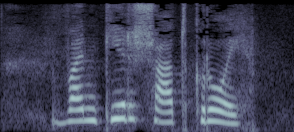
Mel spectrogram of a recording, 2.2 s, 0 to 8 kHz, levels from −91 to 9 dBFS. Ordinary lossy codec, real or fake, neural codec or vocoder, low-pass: MP3, 32 kbps; fake; codec, 16 kHz, 1 kbps, X-Codec, HuBERT features, trained on LibriSpeech; 7.2 kHz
